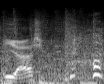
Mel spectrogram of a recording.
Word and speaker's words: Iași: Y bueno, Iași, que se escribe Iași, pero se pronuncia Iași, tiene, bueno, alguna historia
